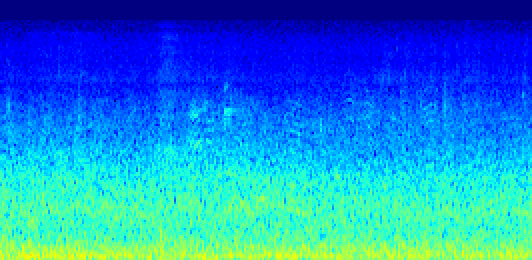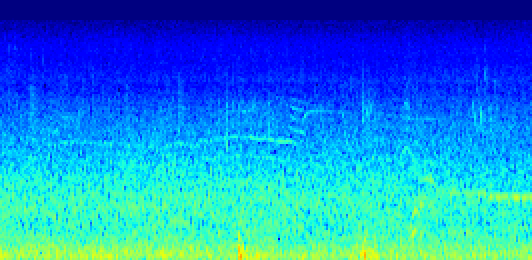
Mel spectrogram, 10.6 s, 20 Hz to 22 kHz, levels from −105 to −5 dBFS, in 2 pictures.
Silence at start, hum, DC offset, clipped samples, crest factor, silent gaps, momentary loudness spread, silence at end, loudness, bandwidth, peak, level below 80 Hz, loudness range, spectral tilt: 0 s; none; under 0.1%; under 0.1%; 20 dB; none; 5 LU; 0 s; -46 LUFS; 16 kHz; -26 dBFS; -52 dBFS; 1 LU; -7 dB/octave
